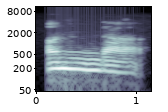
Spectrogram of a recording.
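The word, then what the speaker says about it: अंदाज़: The N sound is pronounced at the same place, the tip of the tongue touching the back of the front teeth. Andaz, andaz, andaz.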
